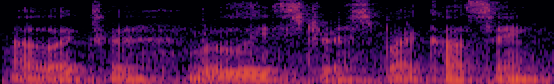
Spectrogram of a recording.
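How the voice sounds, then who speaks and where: A woman with a lowish voice gushes to camera at her desk. She rambles happily in a casual vlog chat. Faint hiss sits under her words. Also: completely flat delivery, normal speed, gravelly. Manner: gushing, rambling and enthusiastic. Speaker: vlogger unboxing a stationery haul.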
